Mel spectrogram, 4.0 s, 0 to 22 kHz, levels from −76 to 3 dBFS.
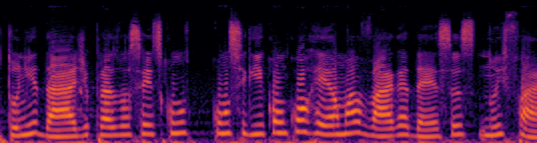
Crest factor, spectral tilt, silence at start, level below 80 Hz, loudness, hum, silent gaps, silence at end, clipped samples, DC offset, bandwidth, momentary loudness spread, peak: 14 dB; -3.5 dB/octave; 0 s; -42 dBFS; -23 LUFS; none; none; 0 s; under 0.1%; under 0.1%; 19 kHz; 5 LU; -10 dBFS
